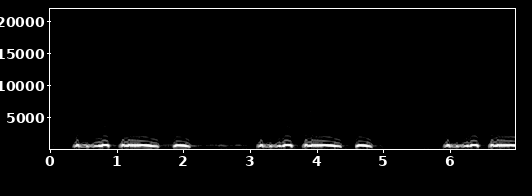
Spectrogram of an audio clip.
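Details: Spotted dove call played as a lure for trapping to set decoy doves cooing. Mellow three-note phrases repeat roughly every 2.8 seconds: a quavering opener, a long sliding coo, then a short closing hoot. The third phrase is cut off.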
